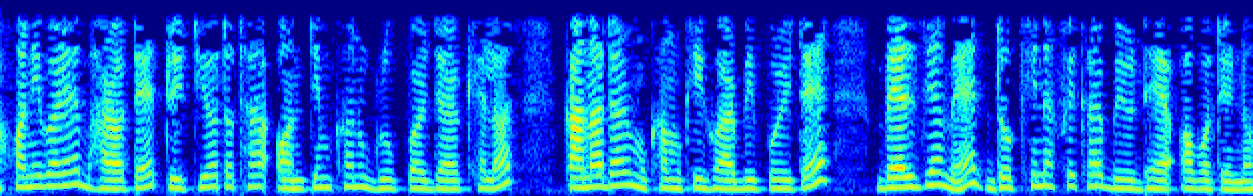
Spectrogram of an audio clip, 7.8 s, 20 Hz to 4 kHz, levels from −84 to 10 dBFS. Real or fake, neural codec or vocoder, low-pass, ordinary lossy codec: real; none; 3.6 kHz; none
